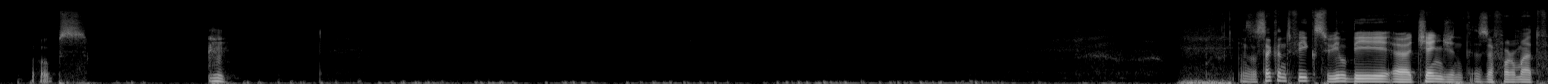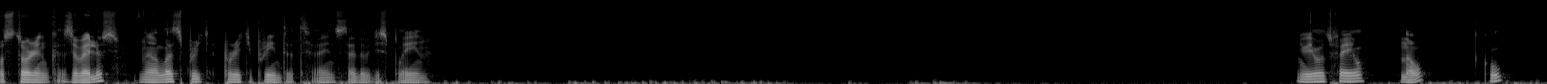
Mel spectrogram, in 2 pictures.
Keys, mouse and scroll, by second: 0.2 я, 0.7 space, 1.1 BackSpace, 2.4 super+space, 2.8-8.8 typing, 9.8 ctrl+s, 17.5 click, 18.1 alt+>, 18.9-20.1 typing, 20.6 alt+f, 21.2 alt+b, 21.3-22.1 typing, 23.1 ctrl+s, 29.7 super+o, 30.0 alt+>.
